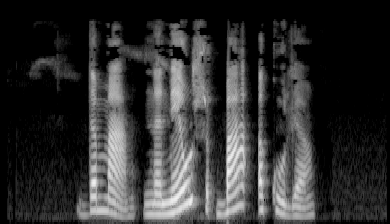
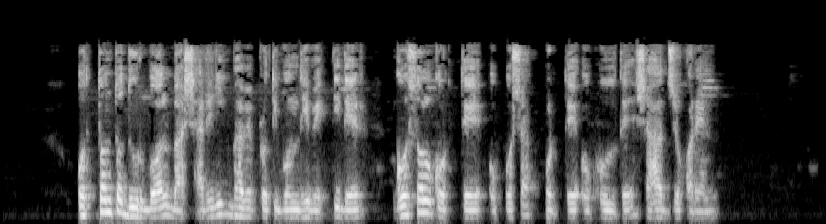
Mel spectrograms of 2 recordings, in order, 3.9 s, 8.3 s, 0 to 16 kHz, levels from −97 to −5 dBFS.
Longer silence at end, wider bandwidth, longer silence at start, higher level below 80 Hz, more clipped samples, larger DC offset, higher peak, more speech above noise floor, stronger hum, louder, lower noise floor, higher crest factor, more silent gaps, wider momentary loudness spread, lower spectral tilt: second, 0.75 s vs 1.1 s; first, 11.5 kHz vs 8.2 kHz; about the same, 0.9 s vs 0.8 s; second, -74 dBFS vs -56 dBFS; neither; neither; about the same, 0 dBFS vs 0 dBFS; second, 55 dB vs 65 dB; neither; about the same, -19 LUFS vs -17 LUFS; second, -74 dBFS vs -83 dBFS; about the same, 20 dB vs 18 dB; neither; about the same, 12 LU vs 10 LU; first, -4.5 dB/octave vs -3 dB/octave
